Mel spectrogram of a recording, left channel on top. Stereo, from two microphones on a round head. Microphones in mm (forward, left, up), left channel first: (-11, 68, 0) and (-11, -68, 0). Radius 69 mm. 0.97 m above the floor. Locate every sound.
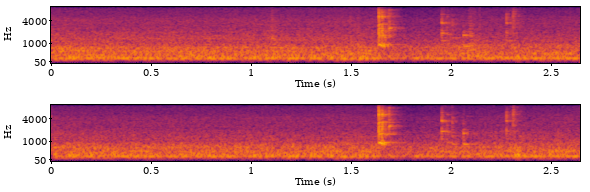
1.6 s a chime: 10° right (ahead or behind), 0.6 m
